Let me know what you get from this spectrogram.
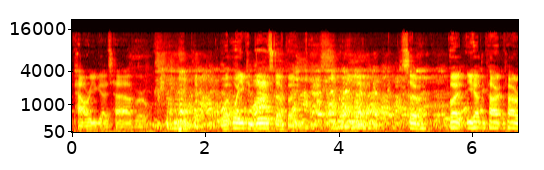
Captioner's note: laughter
